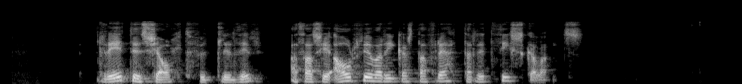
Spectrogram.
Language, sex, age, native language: Icelandic, male, 20-29, Icelandic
